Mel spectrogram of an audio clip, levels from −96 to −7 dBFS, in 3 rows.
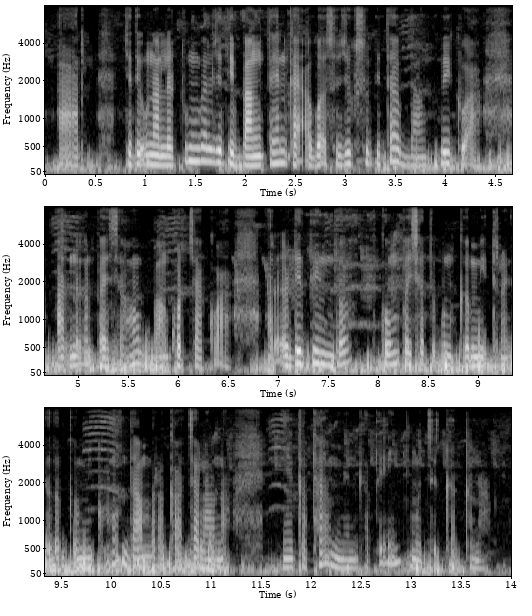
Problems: background sounds at intervals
